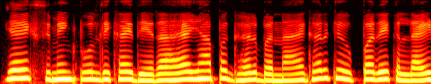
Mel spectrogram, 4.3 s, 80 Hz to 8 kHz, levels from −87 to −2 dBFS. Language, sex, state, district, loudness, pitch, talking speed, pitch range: Hindi, female, Maharashtra, Washim, -11 LUFS, 255 Hz, 265 wpm, 225-265 Hz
